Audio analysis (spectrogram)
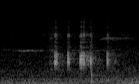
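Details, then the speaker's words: A loudspeaker of about 8 ohms tested with an analog multimeter's ohmmeter: five or six crisp clicks from the speaker as the probes touch, with the reading between 5 and 10 ohms. The speaker is good. "Selain dia menunjukkan angka, loudspeaker juga membuat getaran atau terdengar suara ya. Ini berarti masih bagus."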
